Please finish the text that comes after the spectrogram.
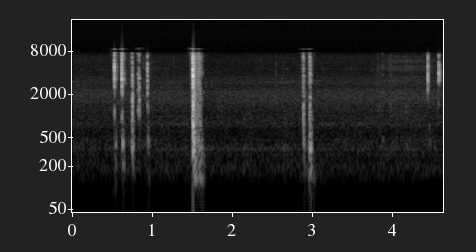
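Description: Clusters of computer keyboard keystrokes as Java code is typed: a quick burst of taps, one sharp louder press, a pair of clicks, then two faint taps, all close and alone against quiet room tone.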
